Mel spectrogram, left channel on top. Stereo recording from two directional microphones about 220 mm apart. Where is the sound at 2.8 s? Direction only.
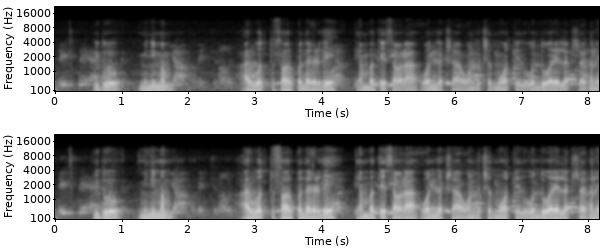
5° right (ahead or behind).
